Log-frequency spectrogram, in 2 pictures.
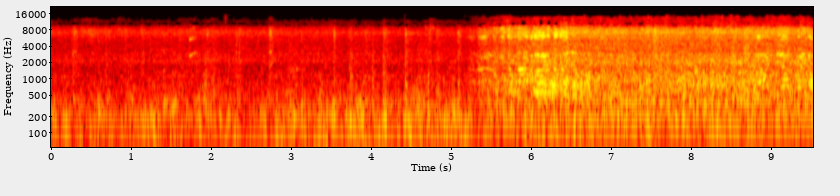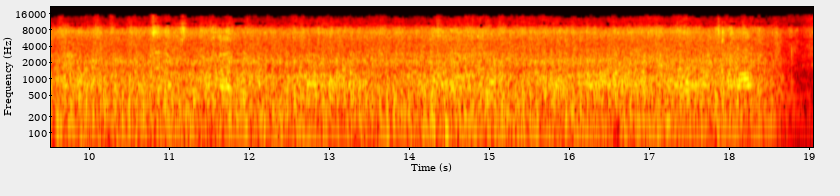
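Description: A passenger train pulls out of Ara Junction and rolls steadily, with a loud continuous rumble and rhythmic wheel clatter that grows after the first few seconds.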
